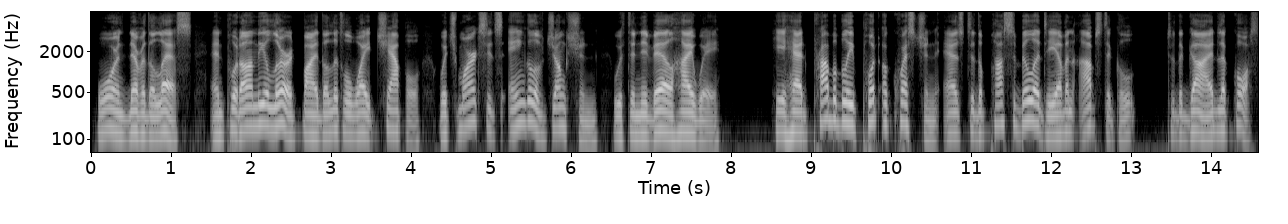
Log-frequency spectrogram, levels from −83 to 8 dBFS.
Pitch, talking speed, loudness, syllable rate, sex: 125 Hz, 160 wpm, -20 LUFS, 5.1 syllables/s, male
